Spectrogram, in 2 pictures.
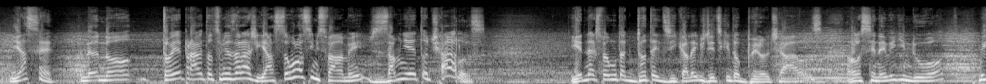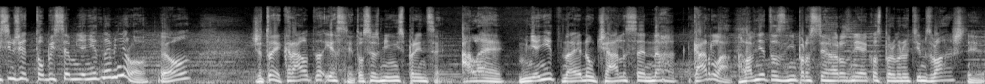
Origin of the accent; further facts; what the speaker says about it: Czechia; my Češi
